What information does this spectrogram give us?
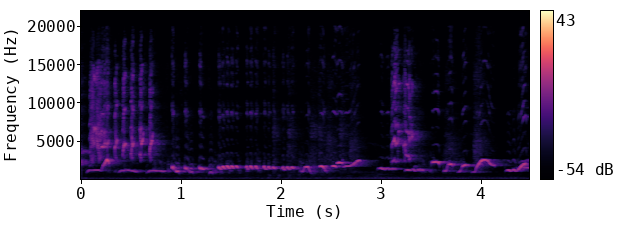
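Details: White-rumped shama (murai batu) of Medan type at a bird farm delivering a rapid run of warbled notes, short rising whistles and upslurs strung together almost continuously, with faint low hum beneath.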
